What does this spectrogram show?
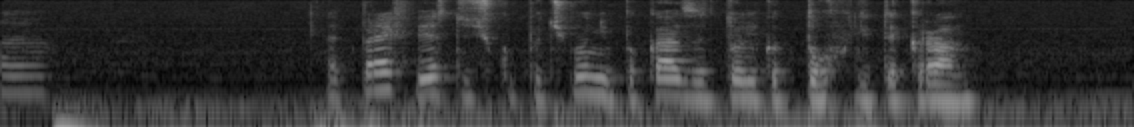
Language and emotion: Russian, neutral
